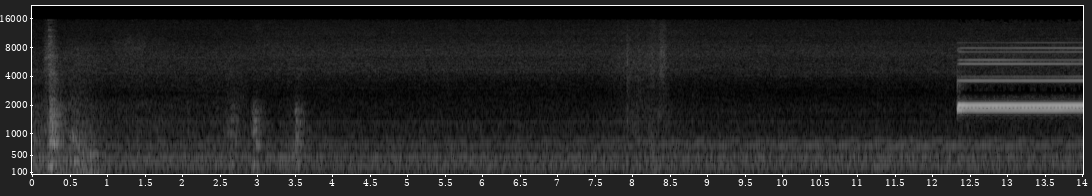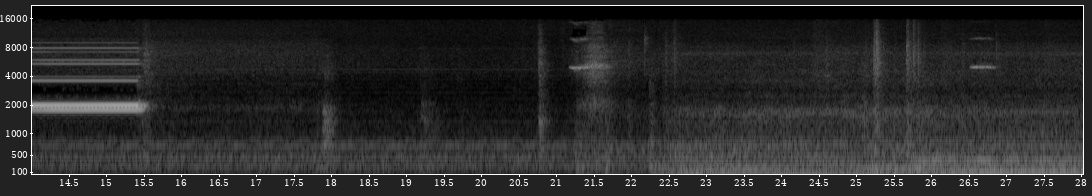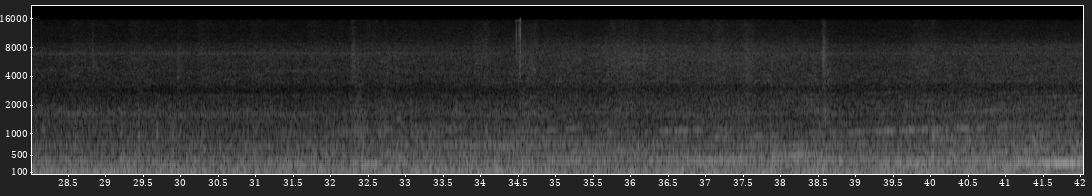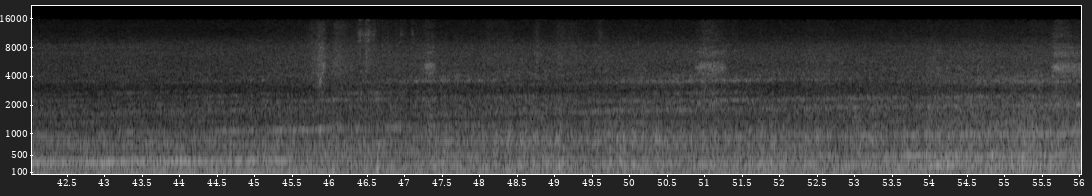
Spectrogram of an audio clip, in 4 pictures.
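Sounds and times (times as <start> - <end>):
train motors and wheels rumbling: 0.0 - 12.2, 15.6 - 56.0
train hum: 0.0 - 13.7, 14.4 - 21.0, 21.6 - 56.0
door warning buzzer: 12.4 - 15.6.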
